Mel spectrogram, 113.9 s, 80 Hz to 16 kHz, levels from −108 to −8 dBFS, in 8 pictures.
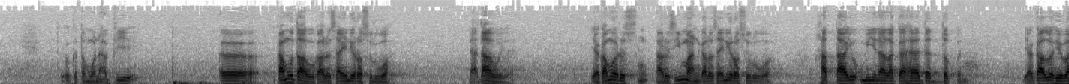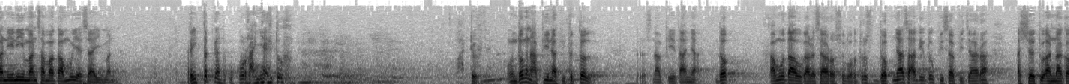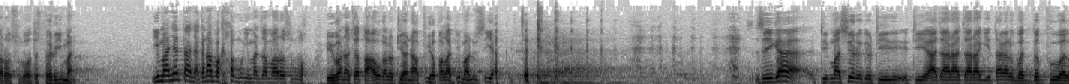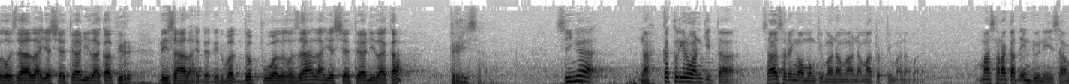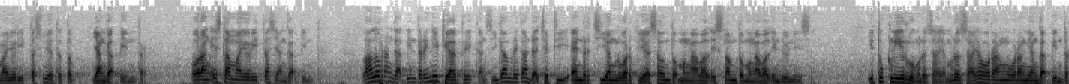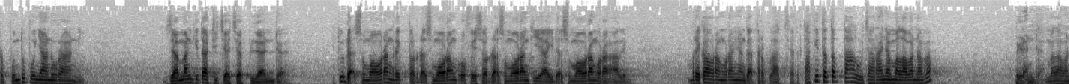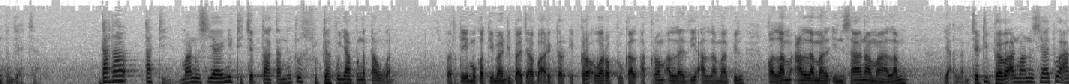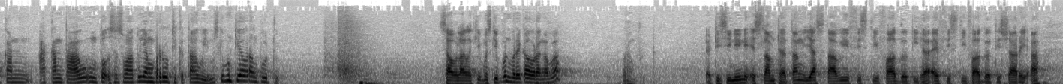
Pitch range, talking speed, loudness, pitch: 110-145 Hz, 130 wpm, -16 LUFS, 125 Hz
